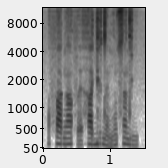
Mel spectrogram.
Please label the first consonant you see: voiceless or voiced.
voiceless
